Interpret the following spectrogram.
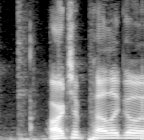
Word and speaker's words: Archipelago: I think it's Arc at the start. It's Arc. Archipelago is a group or chain of islands clustered together, often in an ocean or sea.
